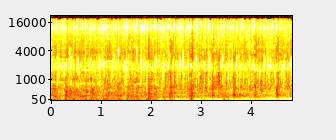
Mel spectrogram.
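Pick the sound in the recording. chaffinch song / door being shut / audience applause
audience applause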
